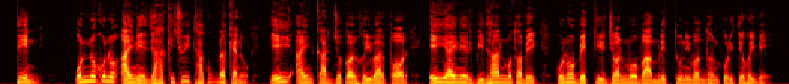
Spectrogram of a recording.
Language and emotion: Bengali, neutral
